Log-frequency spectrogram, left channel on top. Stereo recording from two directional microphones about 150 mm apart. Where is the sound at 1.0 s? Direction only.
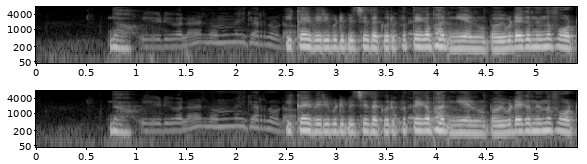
15° right (ahead or behind).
